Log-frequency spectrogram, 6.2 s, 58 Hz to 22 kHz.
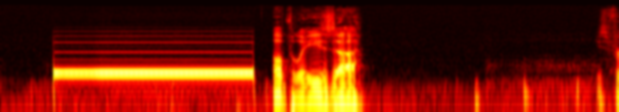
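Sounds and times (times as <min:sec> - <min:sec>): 
steady electronic telephone line tone while a call connects: 0:00.5 - 0:02.6
speech: 0:02.7 - 0:03.7, 0:06.0 - 0:06.1.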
